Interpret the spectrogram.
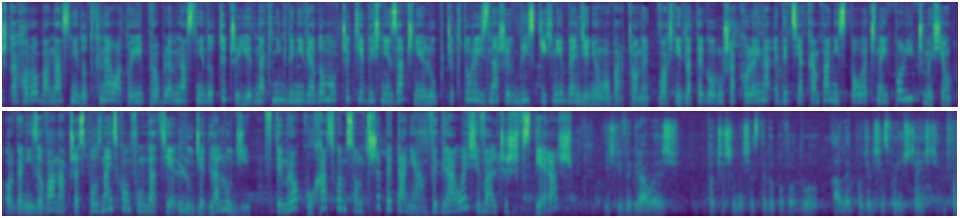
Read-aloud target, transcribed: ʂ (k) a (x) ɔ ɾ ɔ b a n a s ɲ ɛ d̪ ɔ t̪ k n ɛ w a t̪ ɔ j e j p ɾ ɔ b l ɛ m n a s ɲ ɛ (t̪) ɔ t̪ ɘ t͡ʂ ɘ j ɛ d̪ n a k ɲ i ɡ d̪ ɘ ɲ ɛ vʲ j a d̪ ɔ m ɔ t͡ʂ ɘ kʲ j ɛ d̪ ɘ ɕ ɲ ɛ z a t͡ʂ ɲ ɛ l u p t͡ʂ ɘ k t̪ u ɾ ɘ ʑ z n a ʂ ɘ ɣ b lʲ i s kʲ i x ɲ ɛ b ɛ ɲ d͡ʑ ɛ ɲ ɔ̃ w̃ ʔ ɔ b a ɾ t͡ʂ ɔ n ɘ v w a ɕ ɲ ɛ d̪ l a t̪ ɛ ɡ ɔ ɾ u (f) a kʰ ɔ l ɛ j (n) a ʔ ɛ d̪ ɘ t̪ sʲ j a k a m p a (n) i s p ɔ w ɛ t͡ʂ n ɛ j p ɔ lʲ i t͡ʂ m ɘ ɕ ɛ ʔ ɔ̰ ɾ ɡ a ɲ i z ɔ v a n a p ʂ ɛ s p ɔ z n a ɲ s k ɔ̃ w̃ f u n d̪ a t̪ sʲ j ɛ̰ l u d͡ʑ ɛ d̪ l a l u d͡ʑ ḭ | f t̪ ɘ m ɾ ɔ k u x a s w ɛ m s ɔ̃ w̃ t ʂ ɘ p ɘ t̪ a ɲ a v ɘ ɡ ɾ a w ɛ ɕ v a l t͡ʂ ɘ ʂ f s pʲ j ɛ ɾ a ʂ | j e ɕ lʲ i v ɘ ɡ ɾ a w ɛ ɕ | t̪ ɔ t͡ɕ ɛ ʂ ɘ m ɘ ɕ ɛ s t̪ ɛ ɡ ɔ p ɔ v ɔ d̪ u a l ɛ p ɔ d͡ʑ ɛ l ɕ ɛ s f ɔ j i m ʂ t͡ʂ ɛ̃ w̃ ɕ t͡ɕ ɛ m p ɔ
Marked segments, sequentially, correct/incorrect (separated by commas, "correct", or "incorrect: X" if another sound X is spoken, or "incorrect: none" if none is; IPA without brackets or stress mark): correct, correct, incorrect: d̪, incorrect: ʂ, correct, incorrect: ɲ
